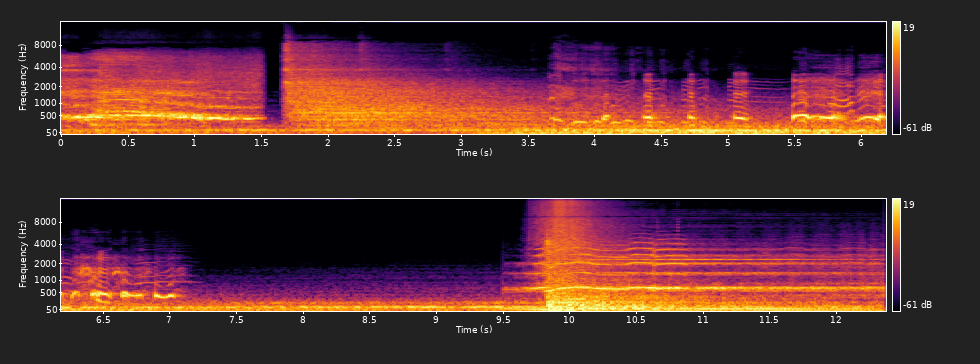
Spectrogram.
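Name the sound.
someone crying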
